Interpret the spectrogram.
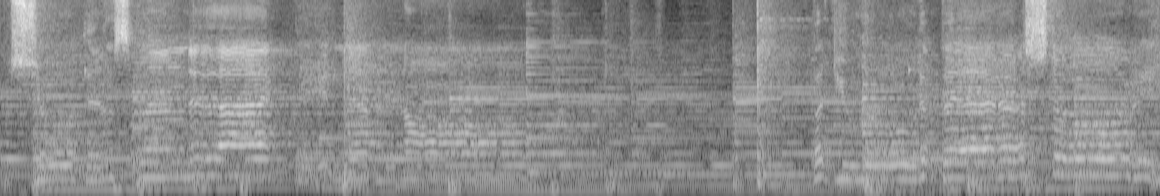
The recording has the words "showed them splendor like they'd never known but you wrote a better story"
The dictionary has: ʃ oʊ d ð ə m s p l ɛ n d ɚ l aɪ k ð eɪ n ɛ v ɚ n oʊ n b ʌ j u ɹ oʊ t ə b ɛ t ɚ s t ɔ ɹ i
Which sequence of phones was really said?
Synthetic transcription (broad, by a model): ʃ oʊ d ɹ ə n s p ɛ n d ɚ l aɪ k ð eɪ n ɛ v ɚ n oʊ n b ʌ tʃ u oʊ ə b ɛ t ɚ s t ɔ ɹ i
